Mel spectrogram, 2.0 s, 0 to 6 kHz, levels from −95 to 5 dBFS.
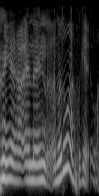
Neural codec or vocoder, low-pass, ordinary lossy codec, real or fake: none; 5.4 kHz; none; real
